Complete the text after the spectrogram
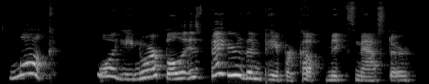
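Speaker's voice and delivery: high and loud, bursting with news; high, loud eager exclaim; excited announcement. Acted. Louie eagerly announces cat grew.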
